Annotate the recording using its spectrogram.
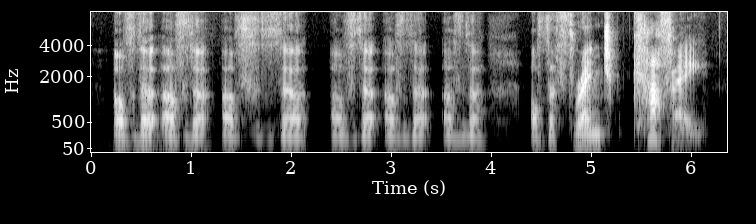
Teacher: this is the weak form of the word of, but this is of with a schwa, okay? Of the French cafe.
